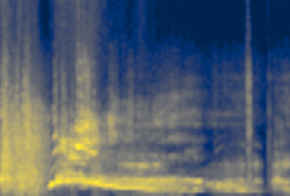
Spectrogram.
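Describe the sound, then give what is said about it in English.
Gunshot in a Western shootout as guns are shot from gunmen's hands: a sharp burst followed by a long ricochet whine that slides downward in pitch and fades. “The next bullets will do more than shoot the guns from your hands.”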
